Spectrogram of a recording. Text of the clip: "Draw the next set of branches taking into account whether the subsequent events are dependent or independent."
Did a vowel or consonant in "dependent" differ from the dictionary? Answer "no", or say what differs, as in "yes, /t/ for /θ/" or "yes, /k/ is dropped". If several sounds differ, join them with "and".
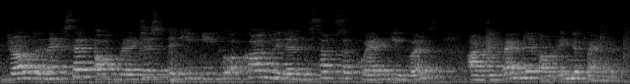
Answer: no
